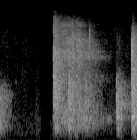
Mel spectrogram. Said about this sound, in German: Was rennst du die ganze Zeit in der Wohnung umeinander? Du knarzt die ganze Zeit. Achso, hört man das?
